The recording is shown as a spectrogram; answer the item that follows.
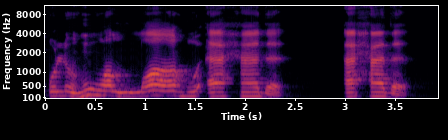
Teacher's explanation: Si je dis Qul huwa Allahu ahad, ahad, je sais que c'est un. J'ai fait une qalqala qui m'a permis de savoir de quelle lettre je parle. C'est le del.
